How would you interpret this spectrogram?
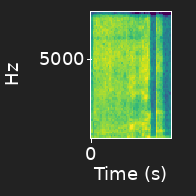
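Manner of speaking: drawn-out whispered curse, acted; whispered dismay. Title clerk seeing the matching picture, stunned whisper. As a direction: whisper it like a sinking private thought.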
